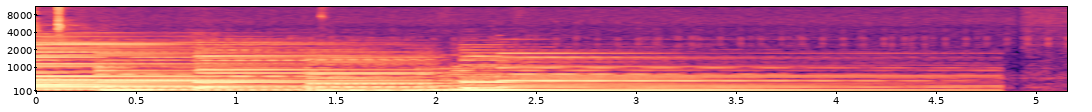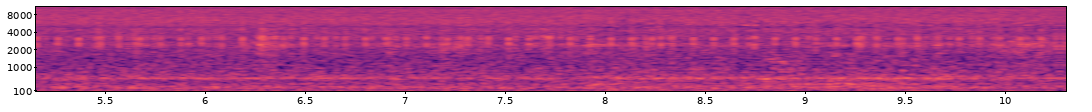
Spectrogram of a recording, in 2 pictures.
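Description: Casio digital piano playing the song's closing chords: three chords struck in the first two seconds or so, left ringing and fading, then cut off abruptly about five seconds in. Faint room tone follows.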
